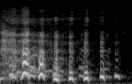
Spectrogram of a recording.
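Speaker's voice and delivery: a big, bright burst of laughter; loud high laugh. Acted. Friend laughing at the twelfth emir, loud high laugh. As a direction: cackle at the joke.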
